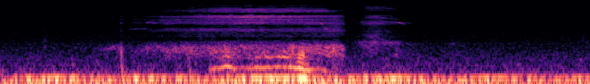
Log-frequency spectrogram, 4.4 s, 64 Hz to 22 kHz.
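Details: Fourteen-year-old female pug Maria, fawn-coloured, in Japan in September 2024. A soft click comes first, then a grating inhaled snore with a faint tonal whine inside it, ending in a quick breathy exhale over a constant low room hum.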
